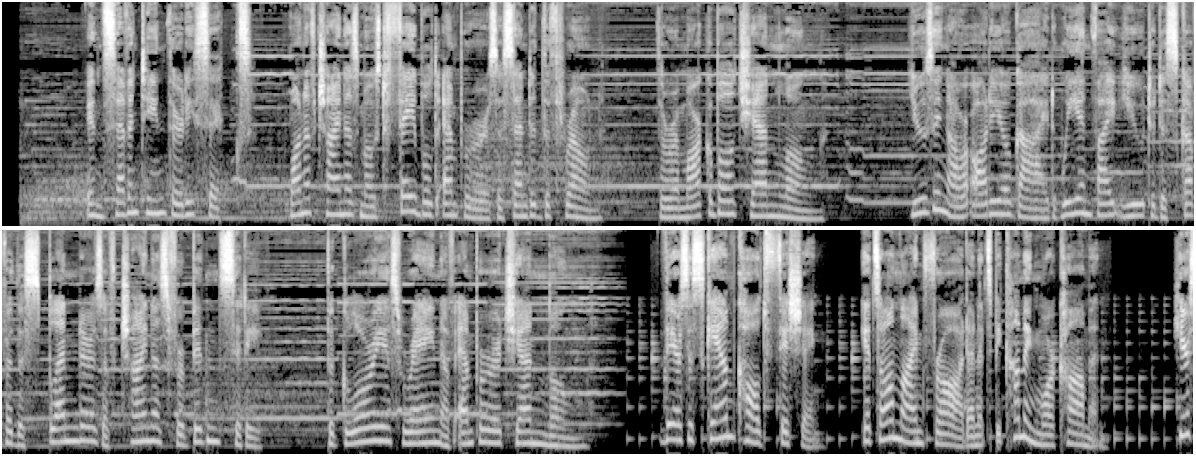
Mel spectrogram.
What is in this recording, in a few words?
english american voice over female narrator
